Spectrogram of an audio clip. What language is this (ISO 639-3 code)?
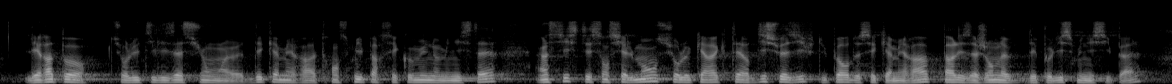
fra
